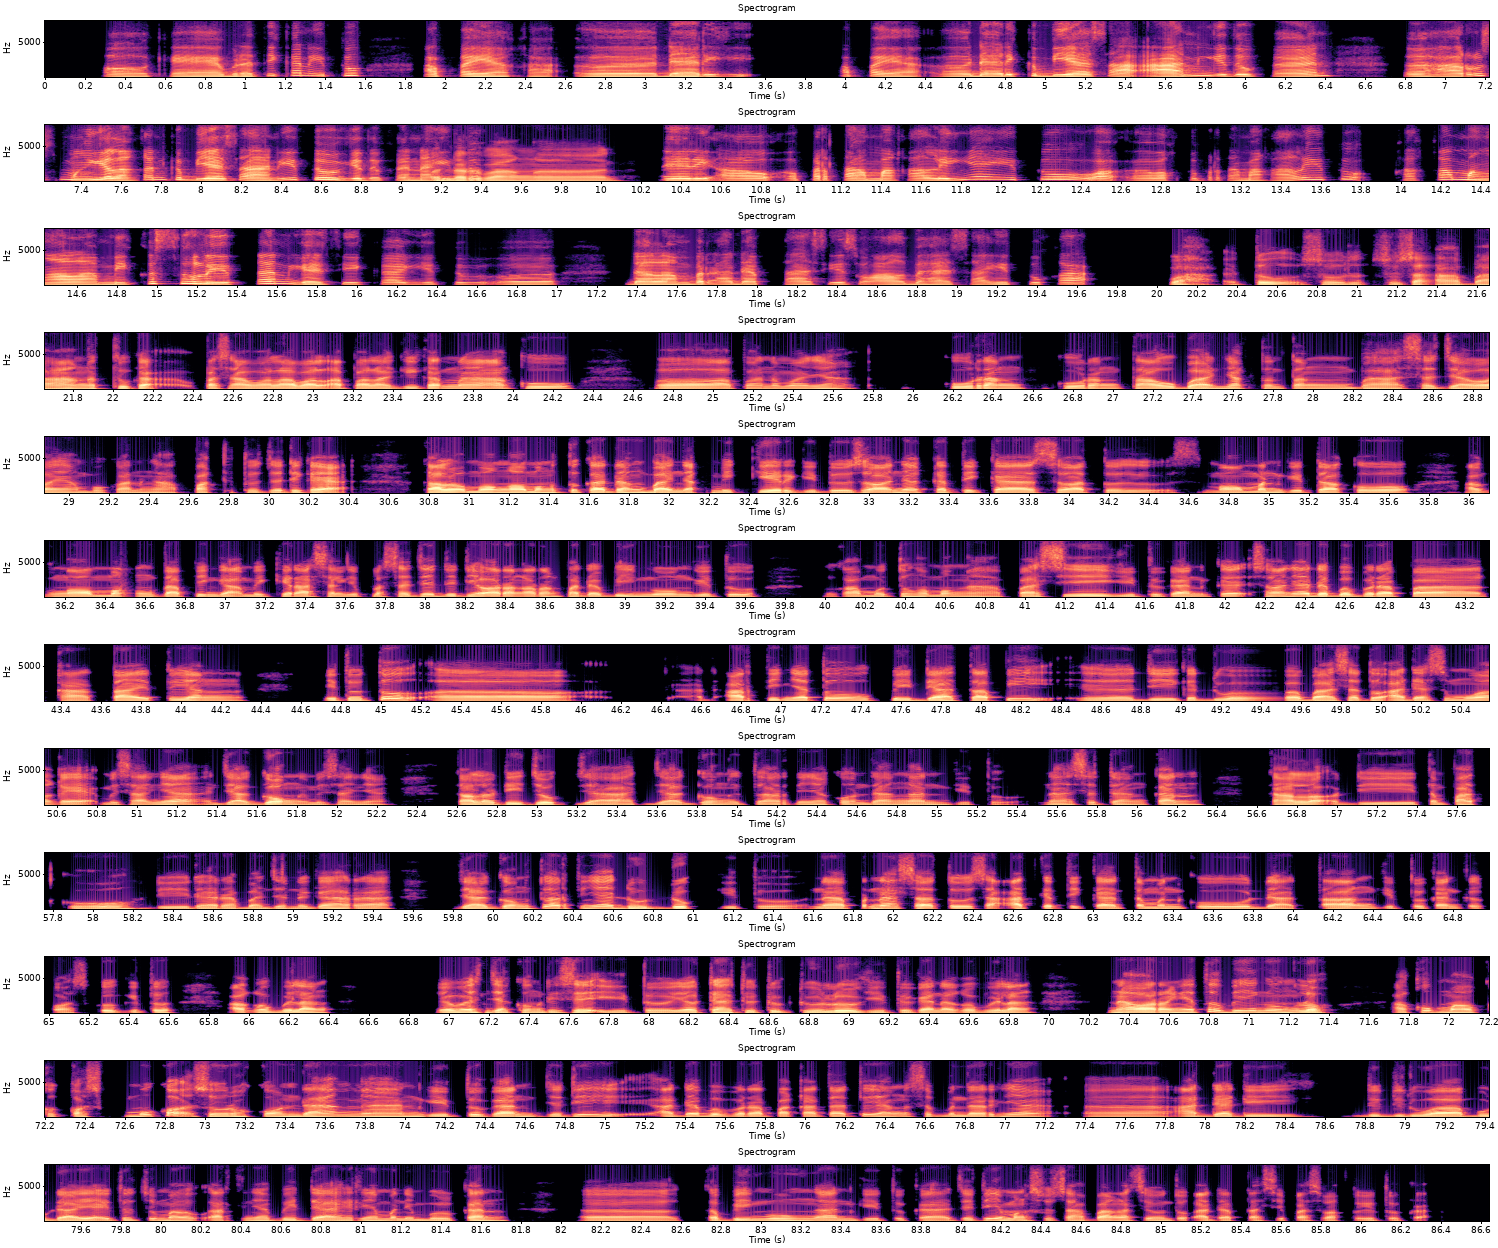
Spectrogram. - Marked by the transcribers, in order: laughing while speaking: "kesulitan"; tapping; in Javanese: "jagong"; in Javanese: "jagong"; in Javanese: "jagong"; in Javanese: "wis, jagong dhisik"
- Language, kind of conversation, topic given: Indonesian, podcast, Bagaimana bahasa ibu memengaruhi rasa identitasmu saat kamu tinggal jauh dari kampung halaman?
